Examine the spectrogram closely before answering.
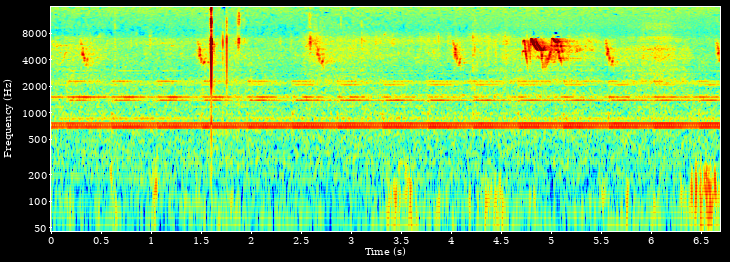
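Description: A steady electronic warning tone sounds without a break, while birds chirp in short, high, falling chirps over it; there is a single sharp click about a second and a half in.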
